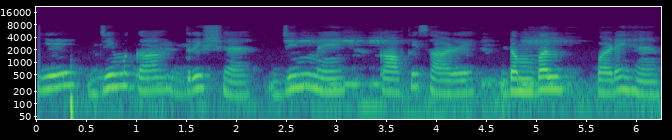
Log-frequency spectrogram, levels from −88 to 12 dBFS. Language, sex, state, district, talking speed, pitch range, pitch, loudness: Hindi, female, Punjab, Fazilka, 115 wpm, 185-230 Hz, 210 Hz, -18 LUFS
